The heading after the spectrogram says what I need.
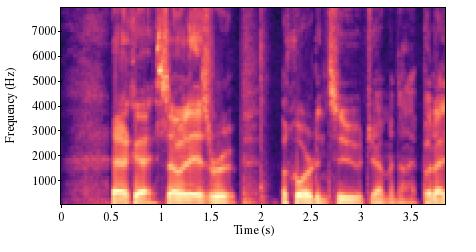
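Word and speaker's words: Roupp: The last name RP is pronounced like the word soup. Okay. So, it is RP according to Gemini.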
